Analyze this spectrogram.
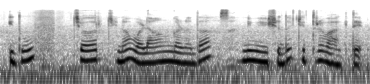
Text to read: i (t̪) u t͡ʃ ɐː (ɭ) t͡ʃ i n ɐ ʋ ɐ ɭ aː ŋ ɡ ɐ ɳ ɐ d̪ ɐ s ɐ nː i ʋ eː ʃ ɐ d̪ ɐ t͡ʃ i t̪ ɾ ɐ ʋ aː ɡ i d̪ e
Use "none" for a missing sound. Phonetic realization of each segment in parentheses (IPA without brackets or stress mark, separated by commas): d̪, ɾ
